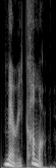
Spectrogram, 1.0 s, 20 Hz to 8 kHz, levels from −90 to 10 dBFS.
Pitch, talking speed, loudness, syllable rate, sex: 180 Hz, 175 wpm, -18 LUFS, 5.1 syllables/s, female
